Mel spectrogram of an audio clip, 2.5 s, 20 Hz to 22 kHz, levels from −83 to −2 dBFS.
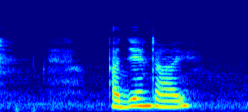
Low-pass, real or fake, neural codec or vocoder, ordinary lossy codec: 10.8 kHz; real; none; none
